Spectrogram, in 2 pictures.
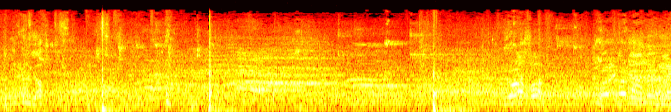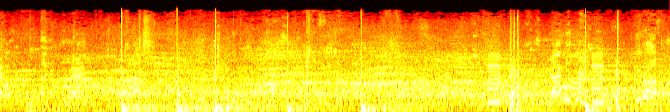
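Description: A basketball bounces hard on a court.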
